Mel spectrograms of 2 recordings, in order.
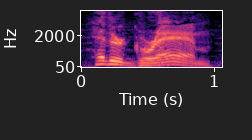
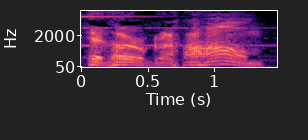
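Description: First: The name is said with an American accent. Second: The name is said with a French accent.

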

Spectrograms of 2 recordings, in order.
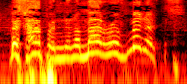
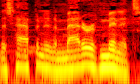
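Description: First: It is said in a put-on imitated character voice. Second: It is said in the speaker's own normal voice.

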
